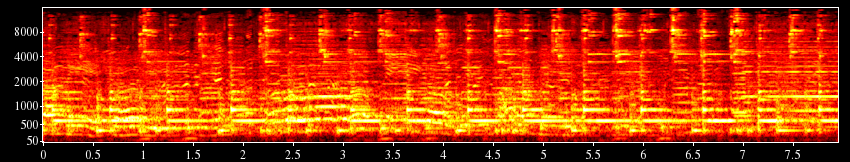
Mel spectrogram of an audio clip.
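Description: A woman singing into a microphone over steady hand-drum strokes and an accompanying melody, as live folk-theatre music.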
